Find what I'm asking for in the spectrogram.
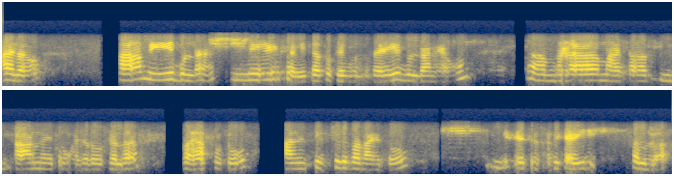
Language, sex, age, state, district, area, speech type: Marathi, female, 45-60, Maharashtra, Buldhana, rural, conversation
